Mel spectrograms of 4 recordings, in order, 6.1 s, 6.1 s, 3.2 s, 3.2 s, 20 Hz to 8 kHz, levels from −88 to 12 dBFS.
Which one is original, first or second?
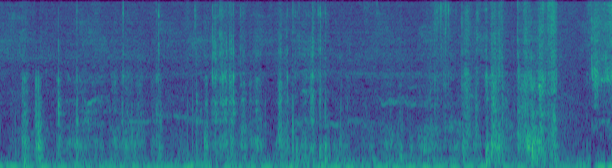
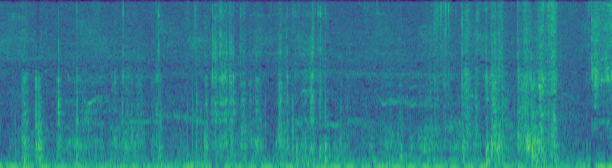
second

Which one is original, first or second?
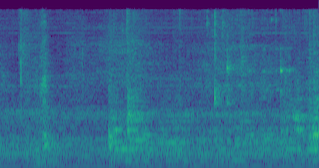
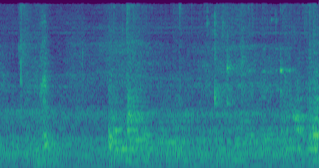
first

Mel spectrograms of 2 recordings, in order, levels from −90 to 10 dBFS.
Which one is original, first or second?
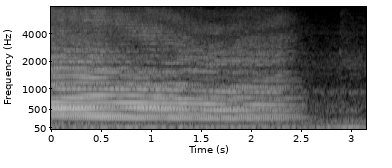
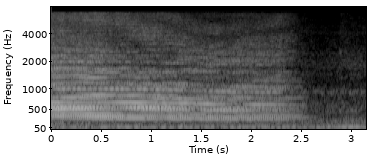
first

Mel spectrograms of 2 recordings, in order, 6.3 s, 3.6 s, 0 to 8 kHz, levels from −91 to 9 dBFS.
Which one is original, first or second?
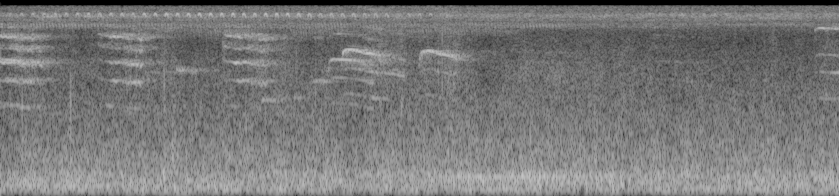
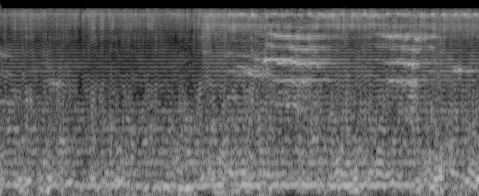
first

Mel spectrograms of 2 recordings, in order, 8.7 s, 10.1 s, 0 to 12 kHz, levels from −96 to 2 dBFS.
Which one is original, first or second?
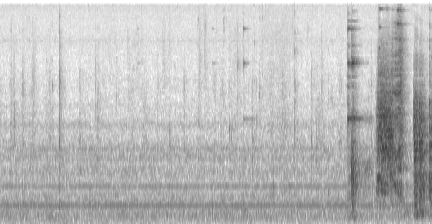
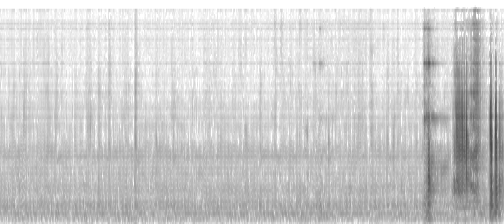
first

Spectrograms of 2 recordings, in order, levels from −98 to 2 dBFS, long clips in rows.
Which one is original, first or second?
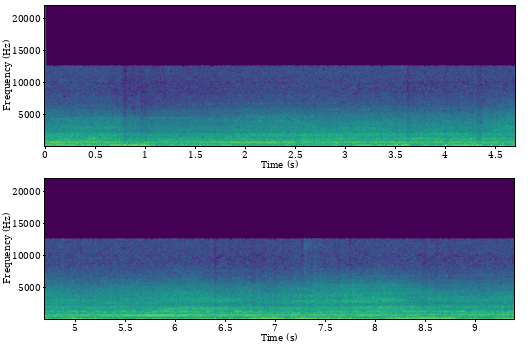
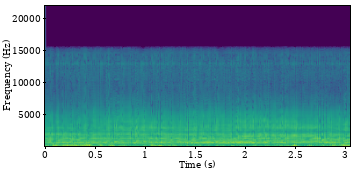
first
